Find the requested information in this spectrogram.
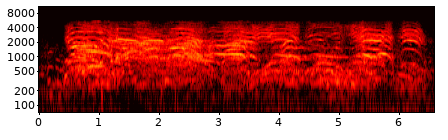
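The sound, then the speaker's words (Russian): An outdoor crowd filling a forest at a festival shouts together, joining in a Belarusian-language folk game, in a loud, sustained chorus of many overlapping voices, rising and falling in waves for several seconds, with some higher, childlike voices mixed in. “Шматликая публика, якая наполнила лес, так само подхопливала мовную гульню.”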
